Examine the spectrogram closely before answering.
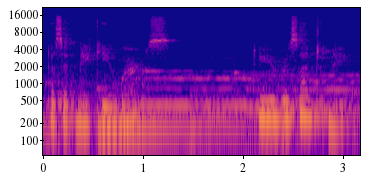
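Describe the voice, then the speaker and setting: A woman voicing a vast, calm otherworldly being of many selves in a visual novel, speaking in solemn, measured, poetic lines. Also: on the high side, natural voice. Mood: serene. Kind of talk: scripted visual novel voice acting. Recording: echoing voice, loud music underneath.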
